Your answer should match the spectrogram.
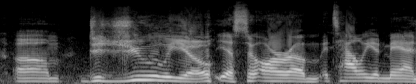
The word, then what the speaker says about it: DiGiulio: What sounds Italian and rhymes with Leo? DiGiulio.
